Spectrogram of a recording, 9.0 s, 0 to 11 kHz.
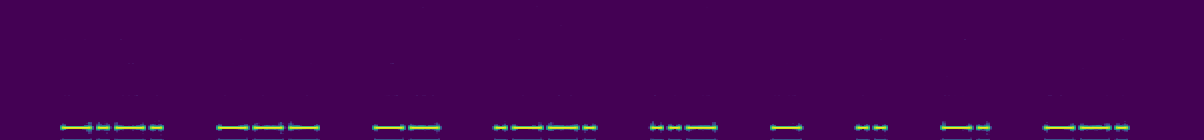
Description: Morse code, heard as a keyed tone, about 18 wpm, spaced as for 12 wpm, 1000 Hz. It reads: COMPUTING
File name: qotdfiles / 12wpm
